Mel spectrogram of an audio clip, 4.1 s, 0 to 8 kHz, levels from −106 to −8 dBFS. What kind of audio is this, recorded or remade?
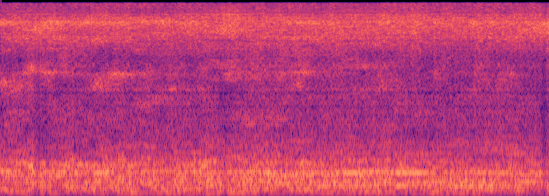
remade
